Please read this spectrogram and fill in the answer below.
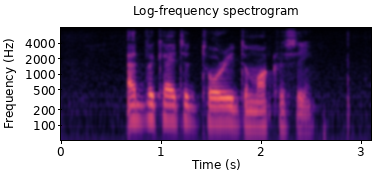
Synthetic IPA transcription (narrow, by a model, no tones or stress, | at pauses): ʔadvəkʰeɪtəd̚tʰɔɹidəmɔkʰɹəsḭ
